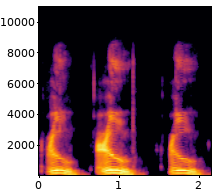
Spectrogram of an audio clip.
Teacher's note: আইনটা গলার মাঝখান থেকে একটু চেপে আওয়াজ বেরোবে। হামজা পেশ উ যে হয়, আইন পেশ উ না হয়ে যায়।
